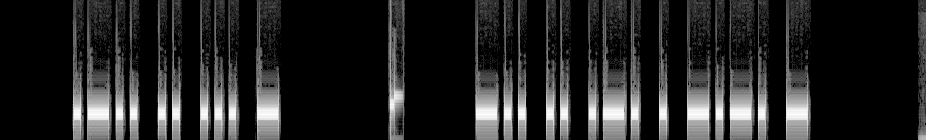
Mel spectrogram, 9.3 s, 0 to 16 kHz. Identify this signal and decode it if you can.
Morse code, heard as a keyed tone, about 17 wpm, 700 Hz. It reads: LIST DIRECT
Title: Sentences from Top 400 Words - New Word Drill - 17wpm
